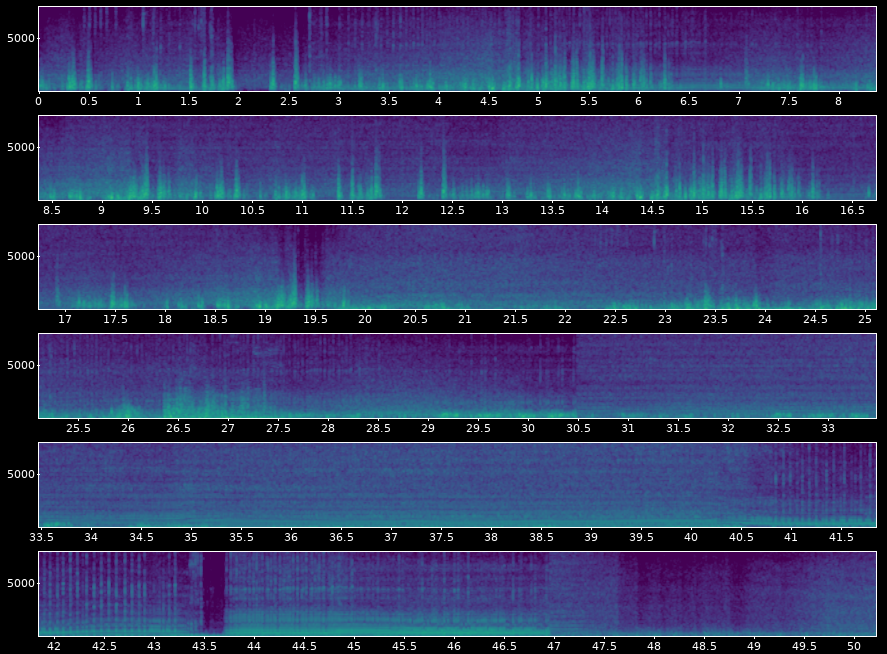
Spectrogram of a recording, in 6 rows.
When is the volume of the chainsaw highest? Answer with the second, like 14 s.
46 s.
